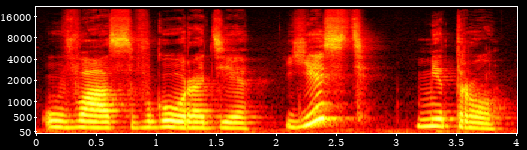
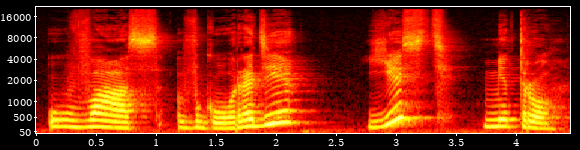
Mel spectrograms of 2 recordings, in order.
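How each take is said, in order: First: Slow, есть raised high in the question; question stress on есть. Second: Есть stressed, question tune peaks on есть. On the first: Teacher repeats question slowly, voice up on есть. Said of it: "where I raise my voice really high". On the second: Teacher modelling a question, stress on есть. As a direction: lean on есть to ask. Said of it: "my logical emphasis here is". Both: Shown as a demonstration.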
